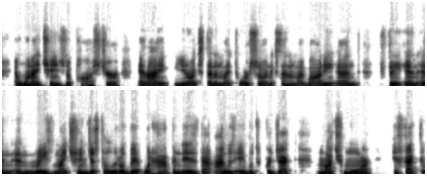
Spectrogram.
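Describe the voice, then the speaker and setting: A man speaks in a fairly low voice with a bright, sharp tone. His intonation stays fairly even, and the sound is dry and close with no echo. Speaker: college instructor. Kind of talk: lecture. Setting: recorded lecture, seated. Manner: fast.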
